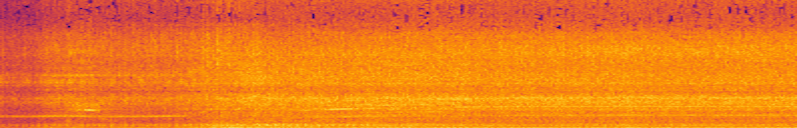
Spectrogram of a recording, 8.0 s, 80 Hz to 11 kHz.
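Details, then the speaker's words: 1993 GMC C1500 5.7 V8 with surging, lopey idle and cutting out under load; with the O2 sensor unplugged (open loop) it idles with an even, steady low rumble, no surging. "okay we got the too unplugged and as you can see it's already idling better"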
